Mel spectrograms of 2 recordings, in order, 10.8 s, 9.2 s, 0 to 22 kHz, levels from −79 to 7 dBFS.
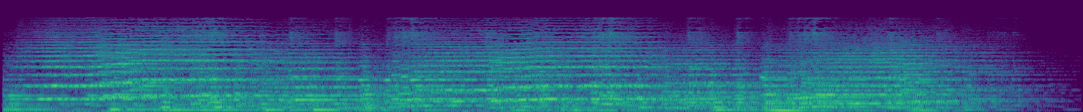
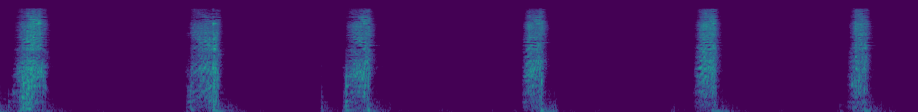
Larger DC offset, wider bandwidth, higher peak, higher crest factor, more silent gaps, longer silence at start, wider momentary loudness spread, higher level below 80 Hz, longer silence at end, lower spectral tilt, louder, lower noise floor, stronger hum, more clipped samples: neither; second, 11.5 kHz vs 16 kHz; first, -4 dBFS vs -8 dBFS; second, 16 dB vs 26 dB; second, none vs 1.22-1.63 s, 2.88-3.06 s, 4.71-4.89 s, 6.22-6.60 s, 7.70-7.76 s, 8.07-8.36 s; second, 0 s vs 0.15 s; second, 7 LU vs 15 LU; first, -32 dBFS vs -58 dBFS; about the same, 0.6 s vs 0.5 s; first, -5 dB/octave vs 0.5 dB/octave; first, -19 LUFS vs -27 LUFS; second, -52 dBFS vs -85 dBFS; neither; neither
